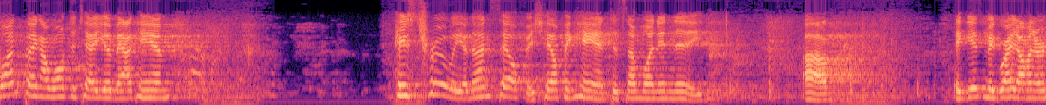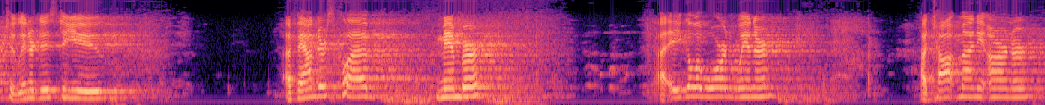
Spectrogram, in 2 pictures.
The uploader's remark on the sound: This session was originally recorded at a national convention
